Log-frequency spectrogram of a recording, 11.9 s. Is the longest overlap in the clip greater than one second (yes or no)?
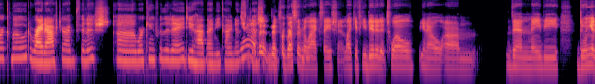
yes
